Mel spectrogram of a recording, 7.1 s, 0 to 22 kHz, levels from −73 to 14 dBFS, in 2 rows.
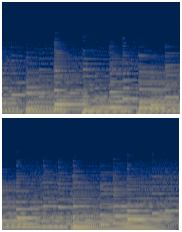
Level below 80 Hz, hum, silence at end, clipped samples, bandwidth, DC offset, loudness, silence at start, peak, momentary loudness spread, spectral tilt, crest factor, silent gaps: -28 dBFS; none; 0 s; under 0.1%; 7 kHz; under 0.1%; -21 LUFS; 0 s; -8 dBFS; 4 LU; -9.5 dB/octave; 12 dB; none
